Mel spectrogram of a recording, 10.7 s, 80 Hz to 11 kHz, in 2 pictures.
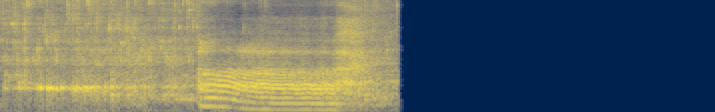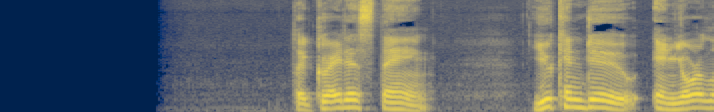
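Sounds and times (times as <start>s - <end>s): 
water draining out of a container in a splashing stream: 0.0s - 1.5s
speech: 1.5s - 2.5s, 7.6s - 8.6s, 9.3s - 10.7s.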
